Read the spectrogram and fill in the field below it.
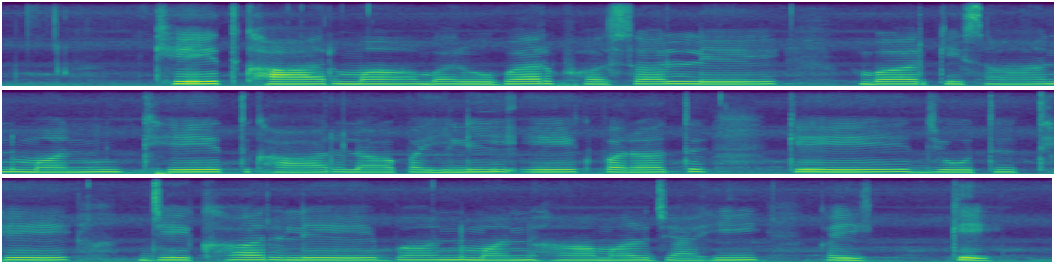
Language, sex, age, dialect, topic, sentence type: Chhattisgarhi, female, 18-24, Western/Budati/Khatahi, agriculture, statement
